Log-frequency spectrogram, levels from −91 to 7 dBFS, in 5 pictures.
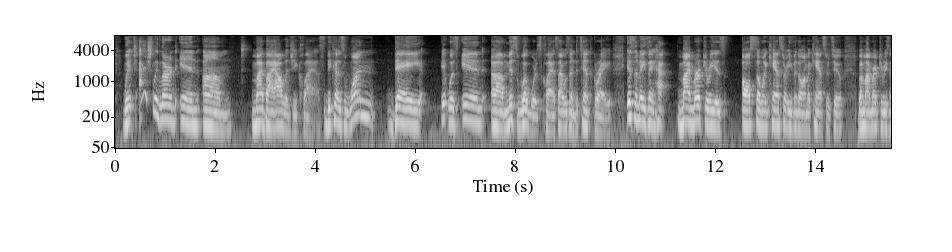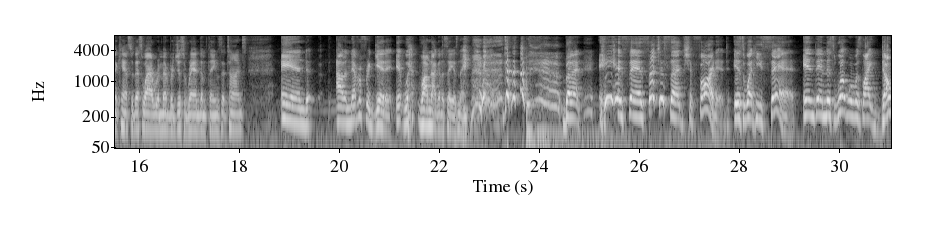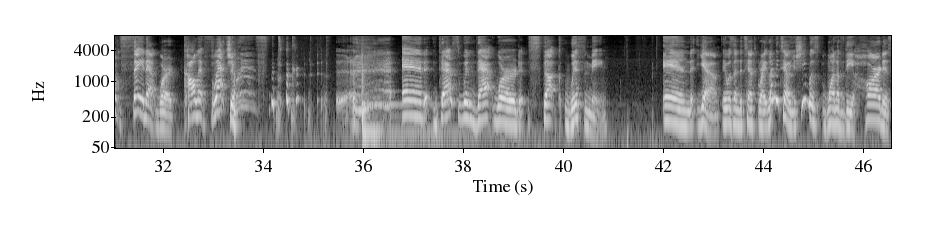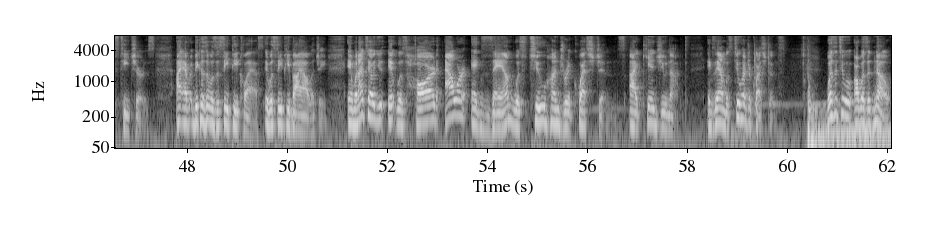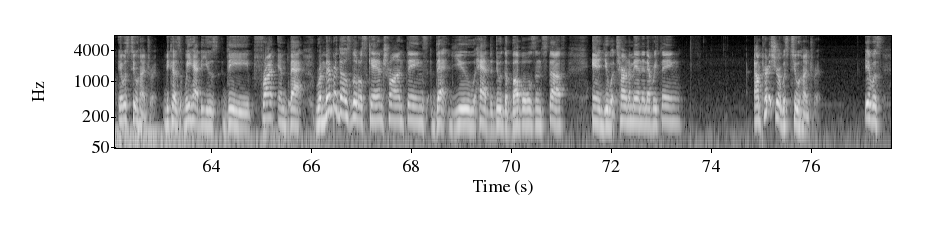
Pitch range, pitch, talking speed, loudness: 130-175 Hz, 150 Hz, 155 wpm, -14 LUFS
